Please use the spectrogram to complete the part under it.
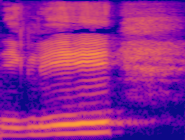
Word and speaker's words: Eglé: Moi, je leur disais évidemment mon prénom, donc je m'appelle Aiglé. Et j'essayais de, leur faire prononcer Aiglé, donc euh, évidemment, ce euh, c'était pas toujours réussi.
